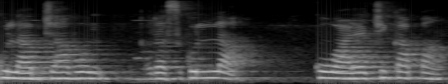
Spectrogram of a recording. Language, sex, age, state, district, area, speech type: Goan Konkani, female, 45-60, Goa, Murmgao, rural, spontaneous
